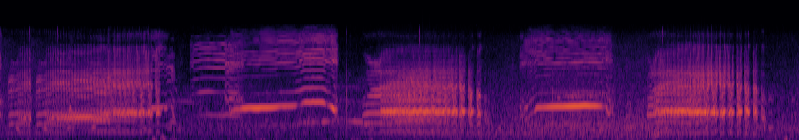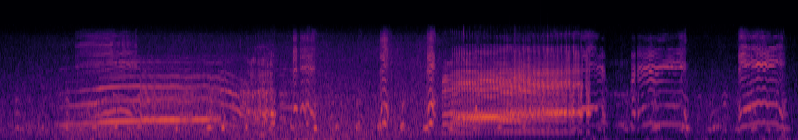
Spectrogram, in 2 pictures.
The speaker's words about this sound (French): Retrouvailles entre la mère et son jeune chez l'Otaria Fourrure subantarctique.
